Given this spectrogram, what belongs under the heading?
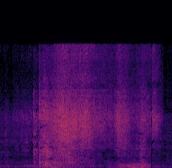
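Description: Mashed green brinjal for Kolhapuri bharit sautéed in a pan, giving a close, steady sizzle with scraping stirs that swell and fade in short passes, with no talking.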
